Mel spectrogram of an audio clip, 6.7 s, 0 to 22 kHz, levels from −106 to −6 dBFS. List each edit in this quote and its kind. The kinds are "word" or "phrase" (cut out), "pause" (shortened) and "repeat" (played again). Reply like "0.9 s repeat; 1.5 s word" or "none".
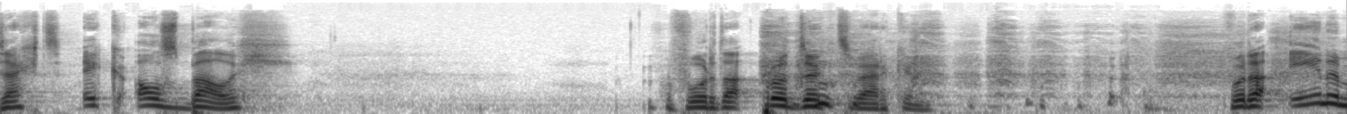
3.3 s word; 3.8 s word

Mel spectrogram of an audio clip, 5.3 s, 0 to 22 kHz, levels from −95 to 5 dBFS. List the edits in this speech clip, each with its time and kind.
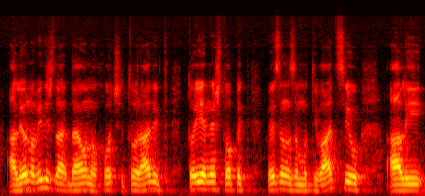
none

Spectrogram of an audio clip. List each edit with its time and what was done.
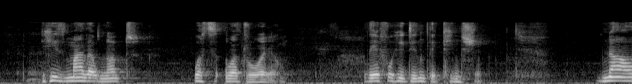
1.0 s word; 2.4 s word; 3.6 s word; 4.3 s word

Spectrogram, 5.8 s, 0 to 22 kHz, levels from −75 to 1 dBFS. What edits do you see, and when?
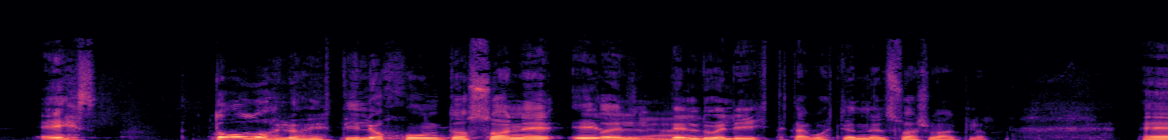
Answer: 3.0 s word; 3.9 s word

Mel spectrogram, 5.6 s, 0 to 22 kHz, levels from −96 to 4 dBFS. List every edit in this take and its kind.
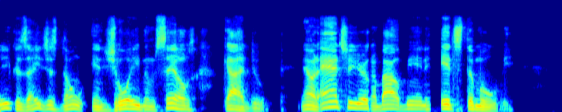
1.4 s word; 2.2 s word; 3.2 s word; 3.7 s word; 4.3 s word

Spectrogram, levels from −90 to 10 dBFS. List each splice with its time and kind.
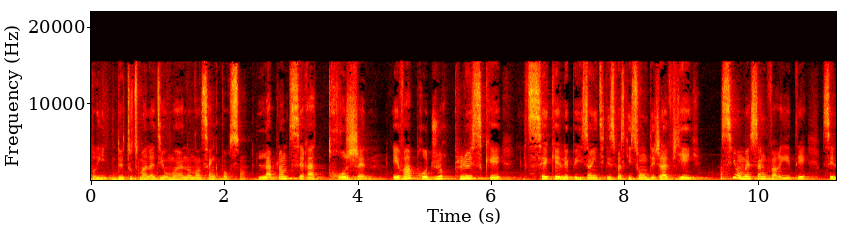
none

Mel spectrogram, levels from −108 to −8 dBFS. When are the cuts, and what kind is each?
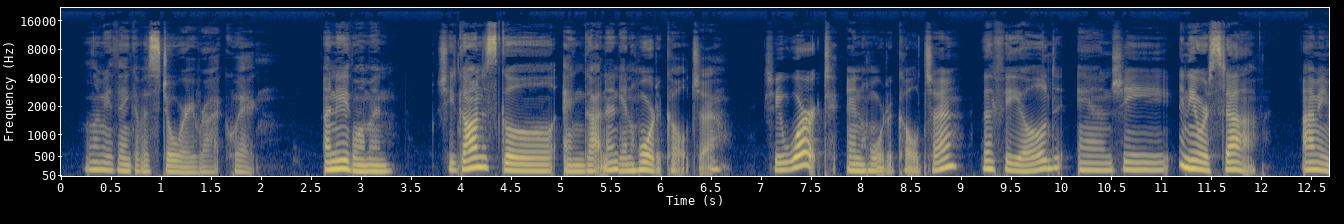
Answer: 2.9 s word; 5.6 s word; 11.2 s word

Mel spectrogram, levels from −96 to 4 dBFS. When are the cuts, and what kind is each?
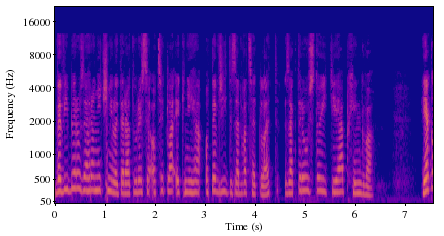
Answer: none

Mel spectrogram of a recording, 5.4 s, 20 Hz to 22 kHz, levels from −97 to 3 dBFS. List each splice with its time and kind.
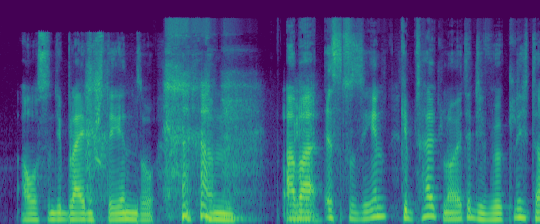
1.4 s phrase; 3.4 s phrase; 4.0 s word

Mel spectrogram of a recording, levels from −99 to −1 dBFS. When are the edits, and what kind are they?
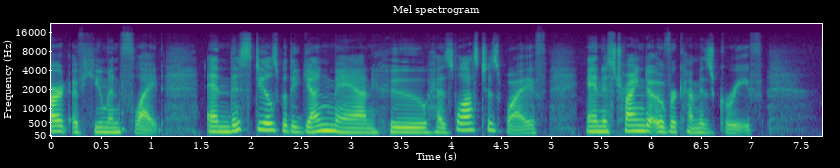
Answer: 4.0 s word

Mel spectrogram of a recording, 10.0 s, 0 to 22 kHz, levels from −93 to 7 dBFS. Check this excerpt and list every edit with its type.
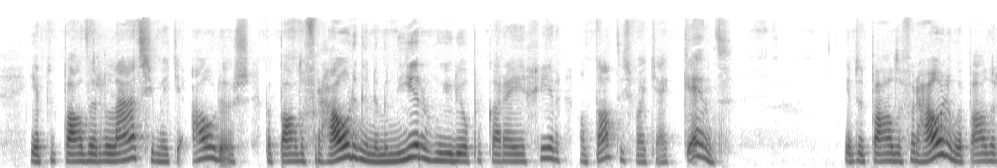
2.6 s pause; 5.7 s pause

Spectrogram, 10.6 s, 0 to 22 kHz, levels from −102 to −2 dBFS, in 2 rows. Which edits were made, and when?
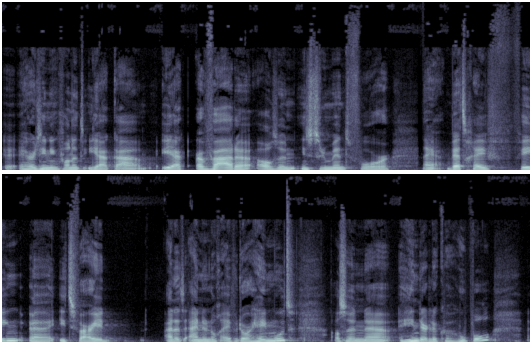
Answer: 1.8 s word; 4.2 s word

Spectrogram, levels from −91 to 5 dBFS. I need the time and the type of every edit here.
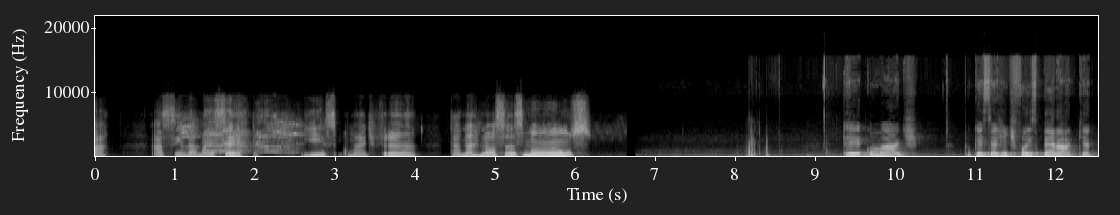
3.0 s word

